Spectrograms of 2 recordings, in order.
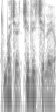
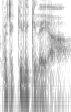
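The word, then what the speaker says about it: Vajrakilaya: Om Vajra, not Vajra Chili Chile, Vajra Kili Kileya.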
